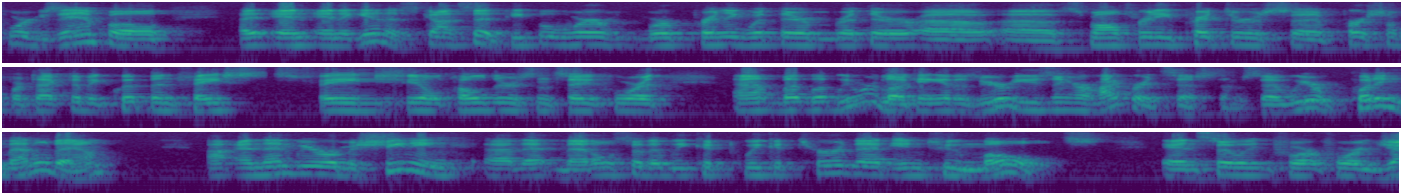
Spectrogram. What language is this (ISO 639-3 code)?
eng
